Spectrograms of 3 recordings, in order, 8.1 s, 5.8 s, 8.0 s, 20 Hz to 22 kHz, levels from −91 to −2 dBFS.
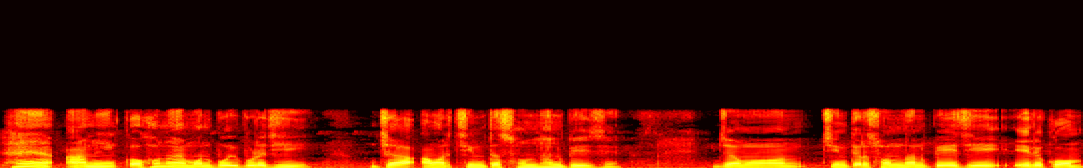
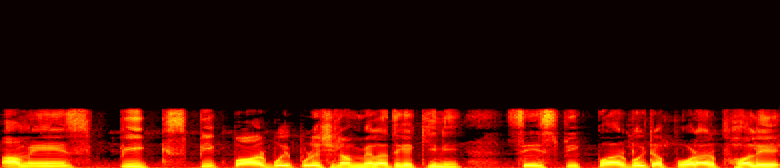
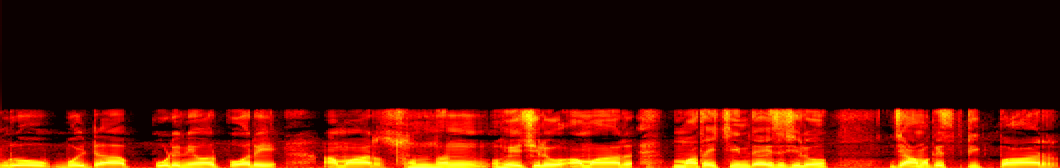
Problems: constant background noise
